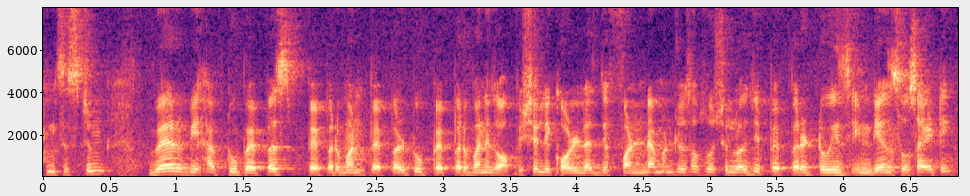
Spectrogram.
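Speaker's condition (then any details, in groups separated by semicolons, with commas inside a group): No condition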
